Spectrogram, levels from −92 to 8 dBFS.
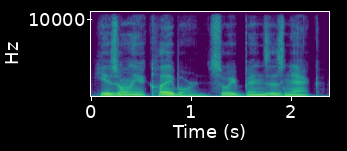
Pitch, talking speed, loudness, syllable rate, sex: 120 Hz, 275 wpm, -16 LUFS, 5.3 syllables/s, male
